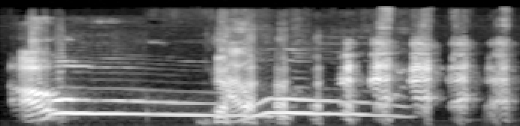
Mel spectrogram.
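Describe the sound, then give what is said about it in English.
Several people howl together like wolves for the Timberwolves, long sustained rising and falling wails that overlap, followed by a few quick bursts of whooping and laughter. “You know, you didn't howl with us, but maybe we should howl again for the Timberwolves tonight”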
